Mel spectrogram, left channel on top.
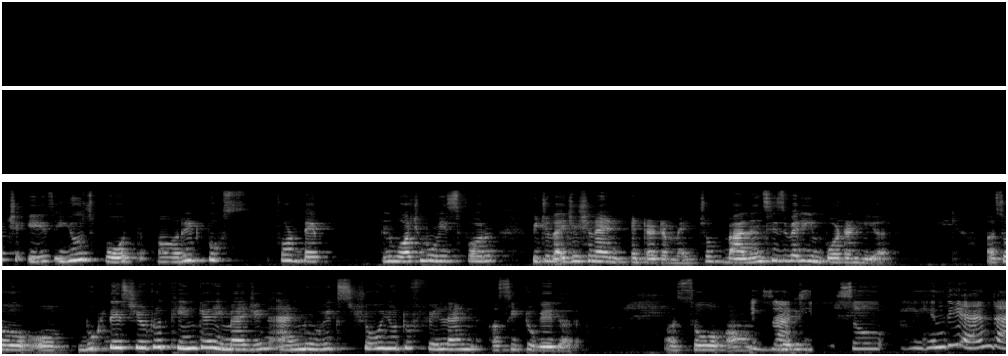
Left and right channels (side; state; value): left; silent; digital silence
